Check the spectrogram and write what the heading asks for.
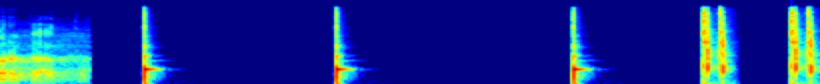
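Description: Three single pop sound effects about a second apart, then a quick run of paired clicks near the end. These are edited-in sounds for an animated end card as its buttons pop into view.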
